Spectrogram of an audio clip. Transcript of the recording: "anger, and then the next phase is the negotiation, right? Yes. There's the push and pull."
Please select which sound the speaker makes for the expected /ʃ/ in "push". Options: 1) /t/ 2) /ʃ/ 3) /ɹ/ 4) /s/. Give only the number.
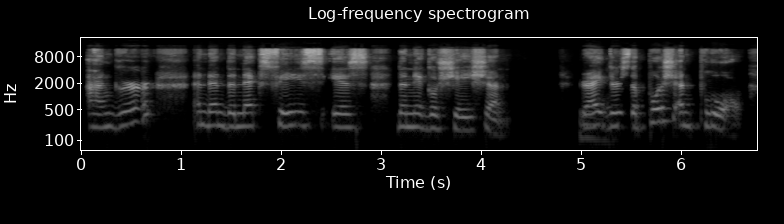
2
